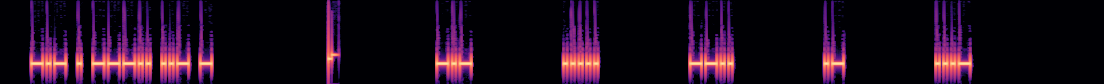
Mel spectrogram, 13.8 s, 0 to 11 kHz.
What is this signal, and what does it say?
Morse code, heard as a keyed tone, about 25 wpm, spaced as for 11 wpm, 700 Hz. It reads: KE8UT K5ZAV
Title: USA Call Signs - 5 Characters - 8x Character Spacing - 25wpm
